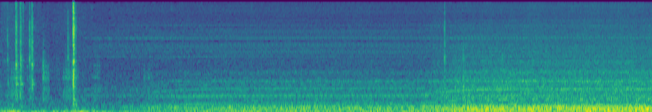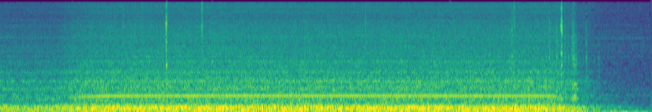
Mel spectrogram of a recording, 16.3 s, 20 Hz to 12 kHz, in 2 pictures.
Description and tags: MrM ElantraInteriorFan
Interiour fan on defrost, 2003 Hyundai Elantra. Edited with Audacity.Recorded on shock-mounted Zoom H1 mic, record level 62, autogain OFF, Gain low. Record location, inside a car in a single garage (great sound room).
defrost, elantra, fan, foley, h1, interior, zoom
